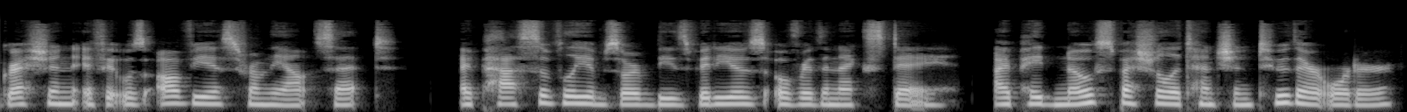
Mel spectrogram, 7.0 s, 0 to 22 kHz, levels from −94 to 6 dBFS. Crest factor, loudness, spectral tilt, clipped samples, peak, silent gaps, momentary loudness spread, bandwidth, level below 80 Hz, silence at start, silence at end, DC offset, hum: 16 dB; -21 LUFS; -4 dB/octave; under 0.1%; -4 dBFS; 2.05-2.29 s, 4.86-4.96 s; 6 LU; 12 kHz; -68 dBFS; 0 s; 0.1 s; under 0.1%; none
